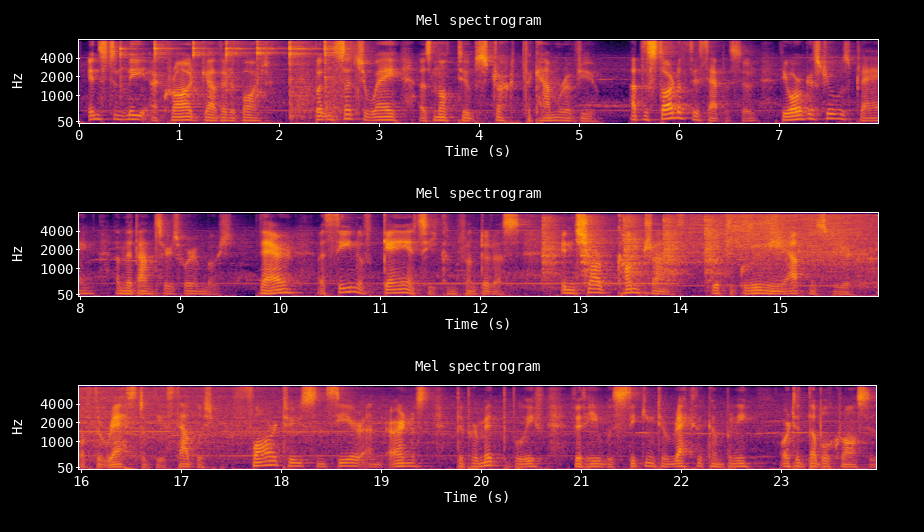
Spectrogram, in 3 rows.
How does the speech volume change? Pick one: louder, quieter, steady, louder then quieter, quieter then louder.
steady.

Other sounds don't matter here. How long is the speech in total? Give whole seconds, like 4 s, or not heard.
24 s.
